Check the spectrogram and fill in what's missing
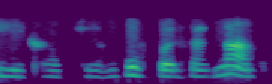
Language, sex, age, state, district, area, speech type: Kashmiri, female, 18-30, Jammu and Kashmir, Anantnag, rural, conversation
